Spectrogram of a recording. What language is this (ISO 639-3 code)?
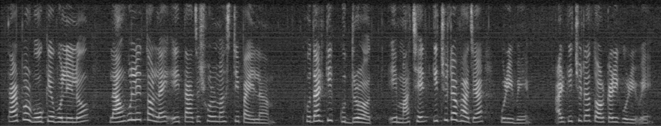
ben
